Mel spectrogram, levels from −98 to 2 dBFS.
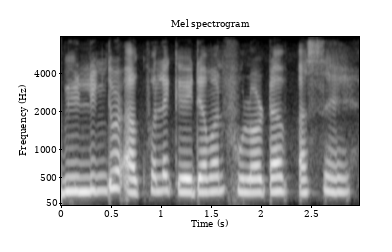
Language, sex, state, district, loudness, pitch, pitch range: Assamese, female, Assam, Sonitpur, -14 LUFS, 250 Hz, 245-260 Hz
